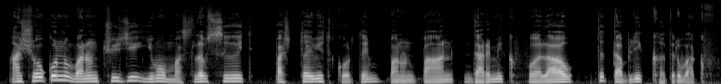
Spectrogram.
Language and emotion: Kashmiri, neutral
